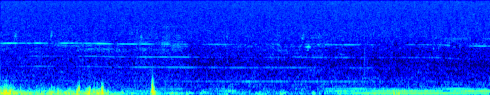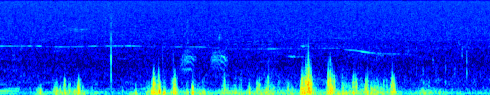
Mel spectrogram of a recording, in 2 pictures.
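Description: A small model plane engine buzzes high overhead and slowly fades.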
